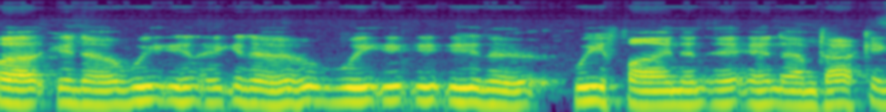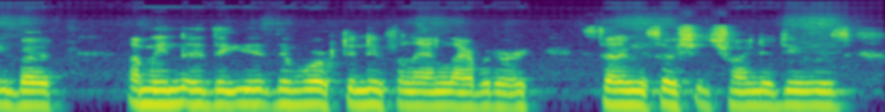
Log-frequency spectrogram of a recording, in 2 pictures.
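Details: Adult male who says he is a person who stutters; repeated 'a a a a' part-word repetitions heard; stuttering.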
